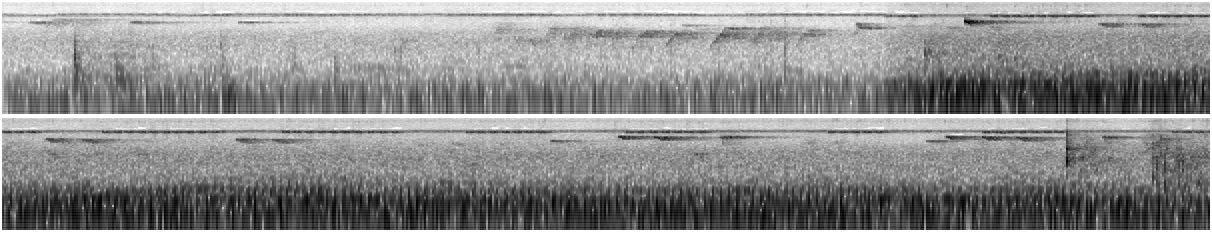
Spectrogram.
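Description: A bird calling over and over in short, high, falling chirps, with a thin steady high tone behind it. About four seconds in, a louder low rushing noise starts suddenly and carries on.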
